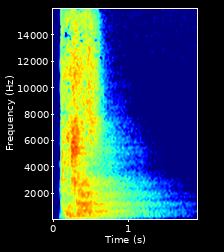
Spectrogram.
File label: Surprised, Battle Barks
